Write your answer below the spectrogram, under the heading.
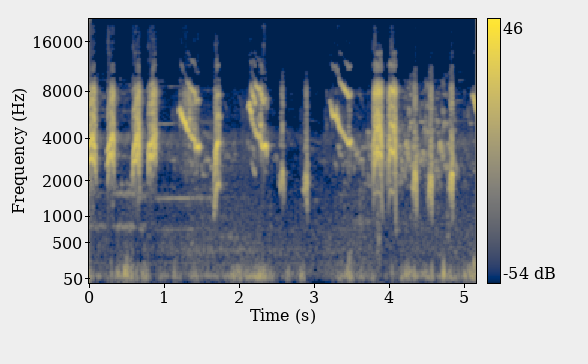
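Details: Cendet, or long-tailed shrike, song made as training material for caged birds that have stopped singing: quick harsh bursts, sweeping downward whistles and clipped chips in an irregular, chattering sequence.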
